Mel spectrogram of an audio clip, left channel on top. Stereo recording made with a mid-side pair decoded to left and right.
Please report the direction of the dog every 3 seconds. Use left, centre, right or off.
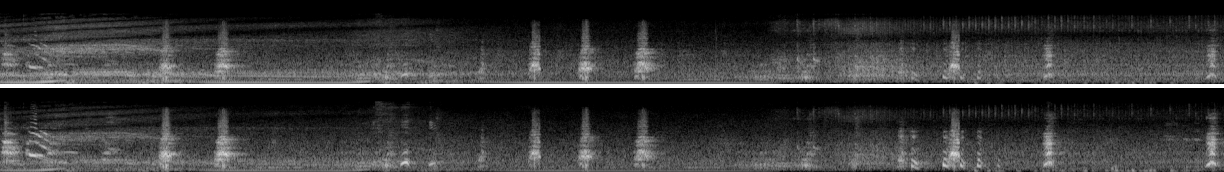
right, centre, centre, right.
